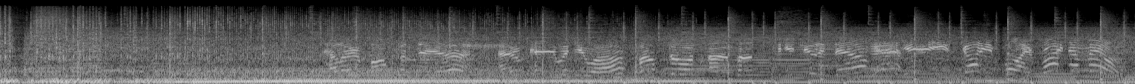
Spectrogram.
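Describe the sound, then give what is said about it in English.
Propellers turning on an Avro Lancaster bomber, its piston engines making a loud, steady, continuous roar throughout while voices talk over it. “learn about the often overlooked Avro Lancaster bomber. So let's get those props turning.”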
